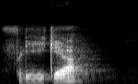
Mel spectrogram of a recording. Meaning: 1. aviator 2. aeroplane, airplane
- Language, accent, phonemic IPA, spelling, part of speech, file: German, Austria, /ˈfliːɡɐ/, Flieger, noun, De-at-Flieger.ogg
